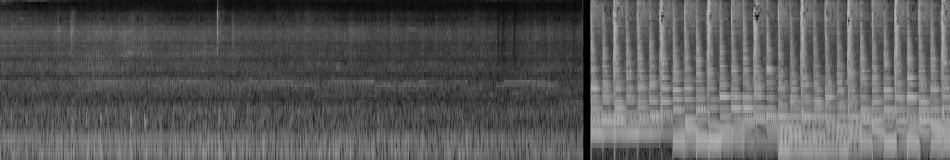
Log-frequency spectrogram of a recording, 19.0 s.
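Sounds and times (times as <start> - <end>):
train wheels rumbling on rails: 0.0 - 11.7.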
